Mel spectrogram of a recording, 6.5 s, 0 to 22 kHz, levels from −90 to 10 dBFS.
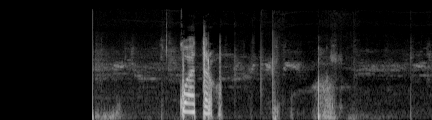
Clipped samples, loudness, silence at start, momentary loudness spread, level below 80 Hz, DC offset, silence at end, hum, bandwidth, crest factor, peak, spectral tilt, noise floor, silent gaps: under 0.1%; -18 LUFS; 1.4 s; 25 LU; -48 dBFS; under 0.1%; 1.45 s; none; 10 kHz; 24 dB; 0 dBFS; -6 dB/octave; -55 dBFS; none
